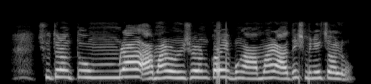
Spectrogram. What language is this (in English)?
Bangla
